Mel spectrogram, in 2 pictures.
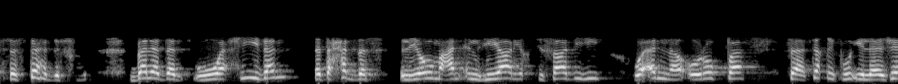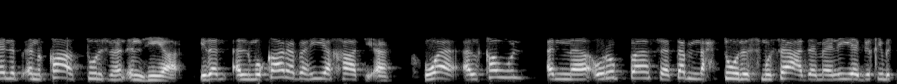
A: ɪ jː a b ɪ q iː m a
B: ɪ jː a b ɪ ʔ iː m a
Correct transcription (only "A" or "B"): A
